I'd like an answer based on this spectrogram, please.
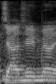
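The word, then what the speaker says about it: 짜장면: But it's also like jjajangmyeon is like one of the popular takeout dishes to eat in Korea.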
